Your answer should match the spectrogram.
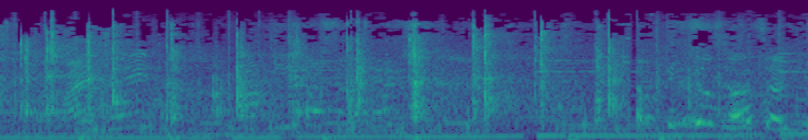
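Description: Hooves of two horses clip-clopping on a paved street, a few sharp clops a second, over background music with a steady bass line.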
